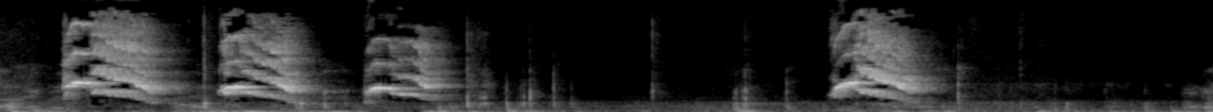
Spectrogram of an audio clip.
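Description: Alexandrine parakeet giving loud, harsh squawks, each dropping in pitch: three in quick succession, then a fourth a couple of seconds later.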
